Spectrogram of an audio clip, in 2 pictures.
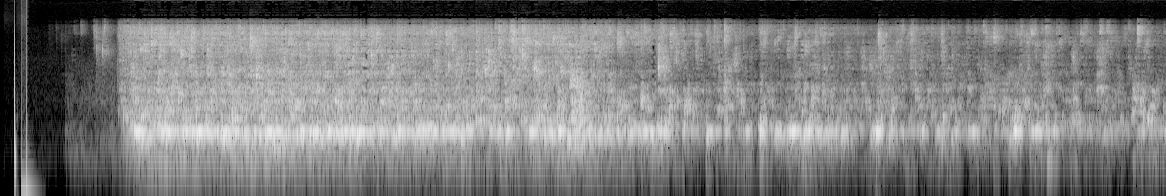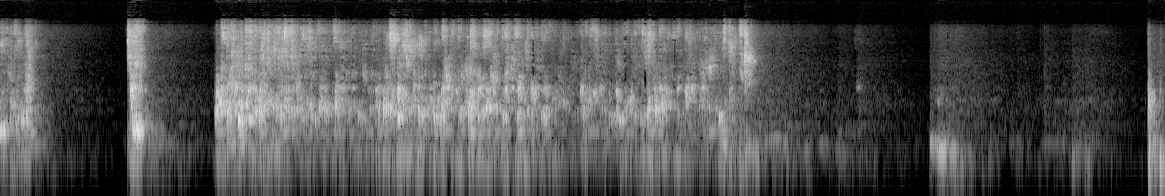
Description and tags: Pee - Pinkeln
Pee on the Toilette
lassen, Pee, Pipi, Wasser, Pinkeln, Toilette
